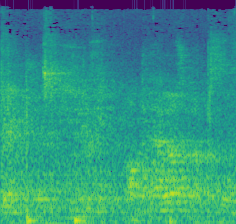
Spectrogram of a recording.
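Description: Indistinct talk in a large room, with several dull low thumps.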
